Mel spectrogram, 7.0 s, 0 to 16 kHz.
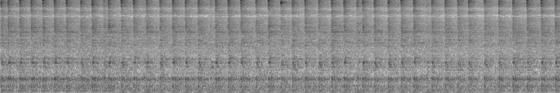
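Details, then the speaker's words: Vespa 150 restarted after repair of a loud engine noise from a broken elastic pinion. The two-stroke idles smoothly and regularly with no rattles, knocks or gear noise, running "like a Swiss watch." "Es un reloj suizo."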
